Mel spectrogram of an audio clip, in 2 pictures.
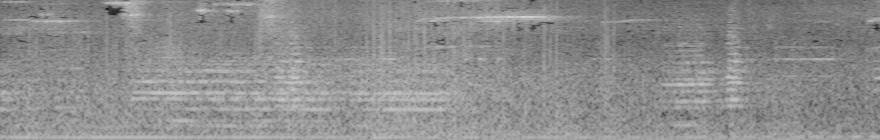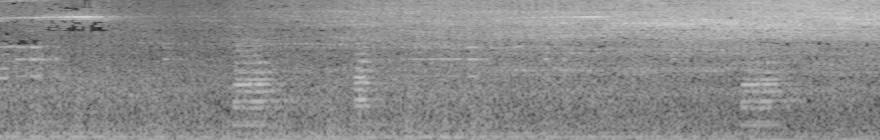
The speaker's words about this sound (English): rides out of his beloved hutong into the wall of sound known as modern Beijing.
